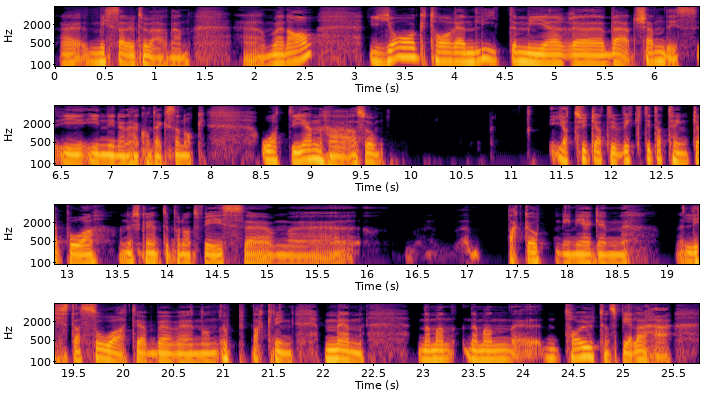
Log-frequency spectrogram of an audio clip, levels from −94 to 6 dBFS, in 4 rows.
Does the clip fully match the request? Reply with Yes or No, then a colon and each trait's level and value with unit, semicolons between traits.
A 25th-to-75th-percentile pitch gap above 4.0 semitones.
Yes: average, 4.5 semitones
